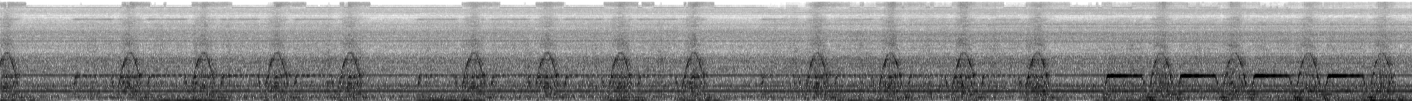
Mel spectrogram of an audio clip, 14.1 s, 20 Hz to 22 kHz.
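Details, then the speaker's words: Brand-new Bambu Lab A1 Mini 3D printer during first setup, audio boosted 15 dB: quiet motor hum with soft evenly spaced whirring pulses as it runs motor noise-cancellation calibration; normal. "if you listen closely you can hear the difference in the sound as it figures out how to cancel out that noise in the motors and everything else"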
